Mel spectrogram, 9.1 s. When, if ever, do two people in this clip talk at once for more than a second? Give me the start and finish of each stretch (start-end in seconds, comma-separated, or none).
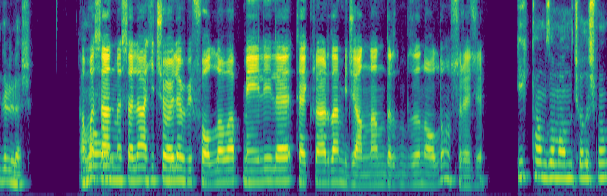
none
